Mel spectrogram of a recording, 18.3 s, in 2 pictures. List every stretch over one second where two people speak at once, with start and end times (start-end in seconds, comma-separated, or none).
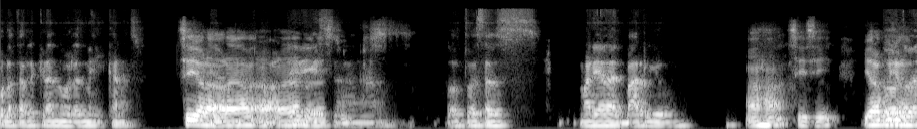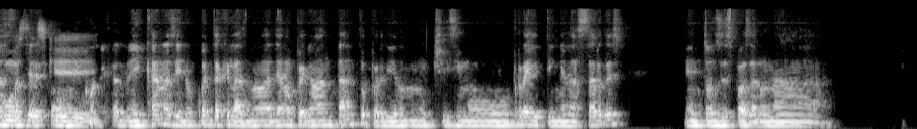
2.1-3.9, 8.8-10.2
